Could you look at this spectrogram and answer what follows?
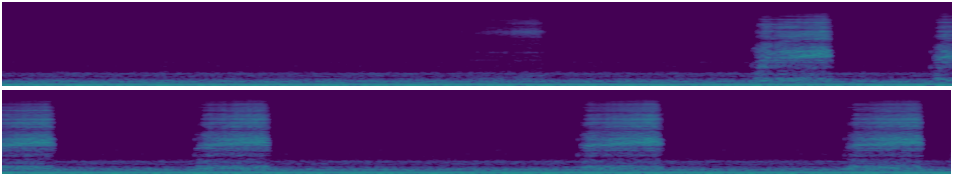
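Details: Barn owls, a wild family resting together inside a nest box, give six rasping hiss-like calls, the first faint, the rest loud and spaced about one second apart, with a constant low hum beneath.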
